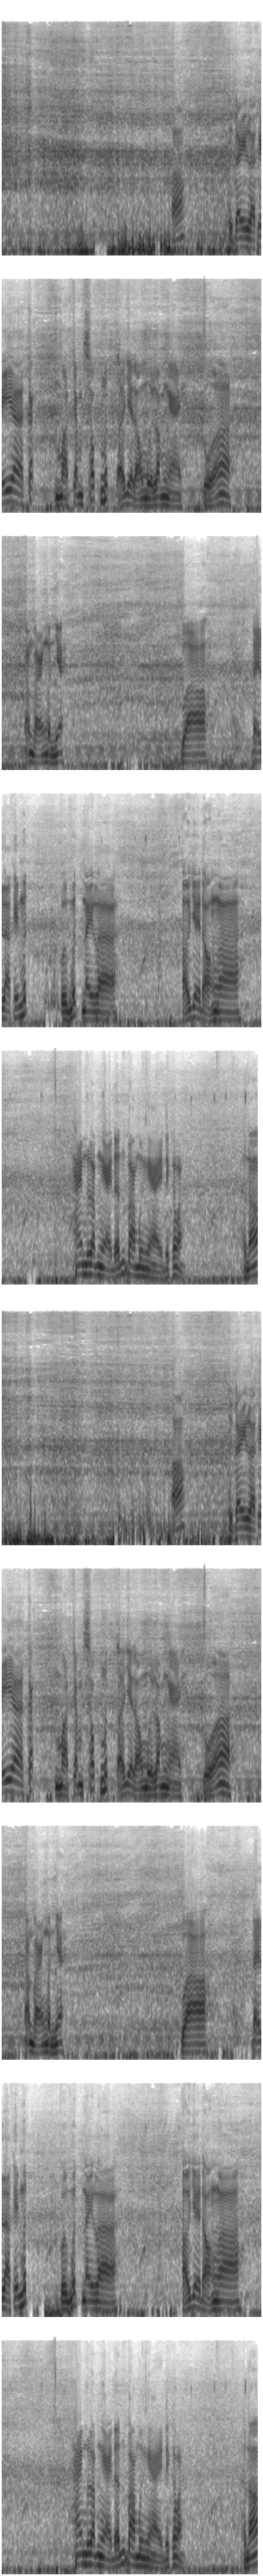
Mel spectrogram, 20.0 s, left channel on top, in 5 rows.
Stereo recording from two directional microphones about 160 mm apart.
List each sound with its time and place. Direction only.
0.0 s a sound: 45° right (ahead or behind); by 2.6 s 25° right (ahead or behind)
2.8 s vehicle: 25° right (ahead or behind)
3.5 s speech: 5° right (ahead or behind)
4.6 s a sound: 30° right (ahead or behind)
4.9 s speech: 5° right (ahead or behind)
6.8 s a sound: 45° right (ahead or behind)
7.2 s a sound: 15° right (ahead or behind)
8.4 s speech: 25° right (ahead or behind)
9.5 s vehicle: 55° left (ahead or behind)
10.8 s speech: 35° right (ahead or behind)
12.9 s speech: 10° right (ahead or behind)
17.2 s speech: 15° right (ahead or behind)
